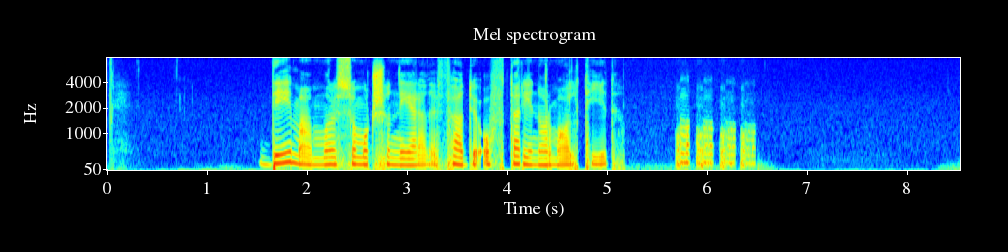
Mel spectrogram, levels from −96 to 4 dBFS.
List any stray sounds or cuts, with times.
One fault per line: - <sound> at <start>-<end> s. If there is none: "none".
- laugh at 5.7-6.5 s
